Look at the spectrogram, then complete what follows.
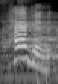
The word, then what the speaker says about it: Haggin: Susan overt at the Hagin Museum she says pronounced like wagon you've got it all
